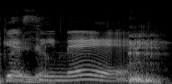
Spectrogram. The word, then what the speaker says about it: Gesine: Well, so my name is spelled G-E-S-I-N-E. – Which is why we all say Gassini. – That's right. – Yeah. – But the E in German is an A. – Ah. – Gassine.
